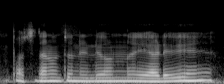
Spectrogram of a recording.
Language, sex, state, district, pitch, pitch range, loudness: Telugu, male, Andhra Pradesh, Visakhapatnam, 155 Hz, 150-165 Hz, -17 LUFS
